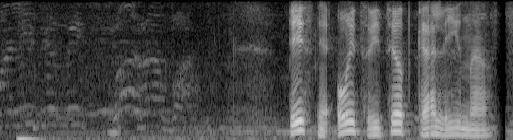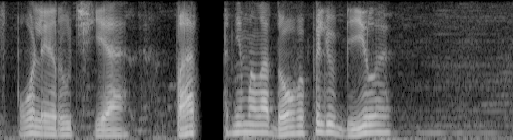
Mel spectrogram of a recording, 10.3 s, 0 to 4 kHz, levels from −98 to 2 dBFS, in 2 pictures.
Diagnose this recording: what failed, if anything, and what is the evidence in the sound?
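Repeated stalls (stutter) show up in two stretches, so this is a network and jitter buffer problem. From 4.08 to 5.09 s there are 16 little hangs, the longest about 0.1 s, and roughly a quarter of that span is filler. From 5.47 to 7.05 s there are 31 tiny ones, none over 13 ms, about a fifth of the span. Packets kept landing late, the buffer drained, and the receiver stretched the last sound each time. Nothing's lost, it just drags and stutters.

Right after, at 7.08 to 7.39 s, you get a call audio freeze. About 0.29 s is filled in, most of it (around 0.23 s) gone quiet after the held sound dies away, and then the audio picks up where it stopped. That's likely packets held up in transit.

There's a short loose connector crackle from 8.28 to 8.34 s, a quick irregular scratchy burst. That points at the analogue wiring, a worn or dirty contact making and breaking as something moves and chopping the signal.

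From 8.44 to 9.75 s there's a jitter buffer slow-down. The audio runs at about 86% speed with the pitch unchanged, adding roughly 0.19 s, as the receiver repeats single pitch periods to rebuild its reserve. All of this rides on a narrowband call path with nothing above 4 kHz, which fits G.711.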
